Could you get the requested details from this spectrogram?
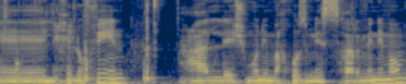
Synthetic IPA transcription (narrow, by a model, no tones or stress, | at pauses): lixɪlufiːn | ʕalʃmuniːnmaxuːzmɪsˤxɑːɾˤminɪmʊm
